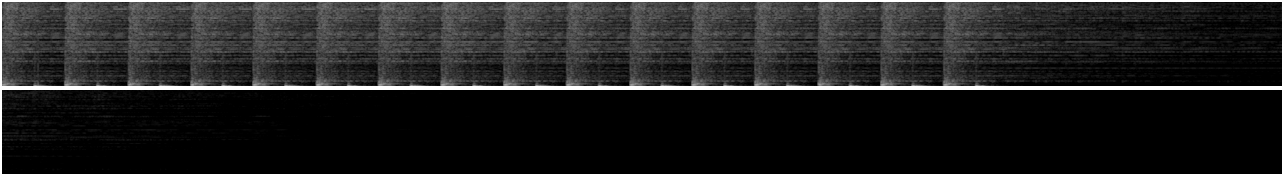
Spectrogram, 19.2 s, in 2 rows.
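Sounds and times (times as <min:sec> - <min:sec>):
rock drum beat: 0:00.0 - 0:07.7.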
